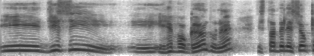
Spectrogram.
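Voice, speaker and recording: A man's high-pitched voice with lively intonation against a quiet background. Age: 60s. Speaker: judge. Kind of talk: court deliberation. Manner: halting; emphatic.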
